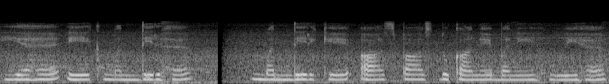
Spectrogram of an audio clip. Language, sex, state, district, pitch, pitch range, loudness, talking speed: Hindi, male, Rajasthan, Bikaner, 225 Hz, 215-230 Hz, -18 LUFS, 120 wpm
